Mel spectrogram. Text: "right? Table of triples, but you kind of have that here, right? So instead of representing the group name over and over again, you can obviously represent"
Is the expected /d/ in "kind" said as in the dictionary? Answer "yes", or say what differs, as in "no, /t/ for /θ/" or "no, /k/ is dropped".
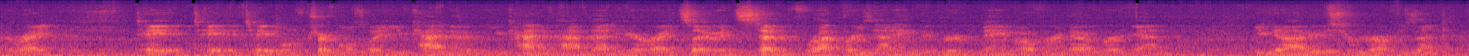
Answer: yes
